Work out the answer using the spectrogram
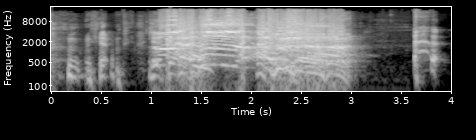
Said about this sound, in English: You're making me cough.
